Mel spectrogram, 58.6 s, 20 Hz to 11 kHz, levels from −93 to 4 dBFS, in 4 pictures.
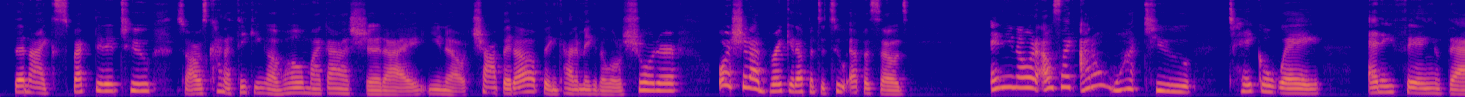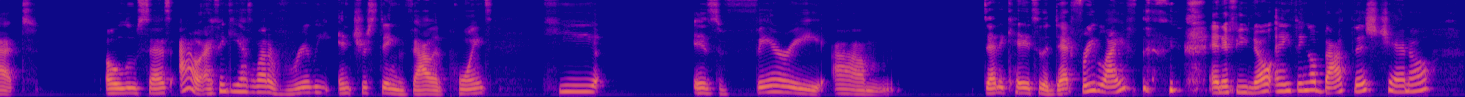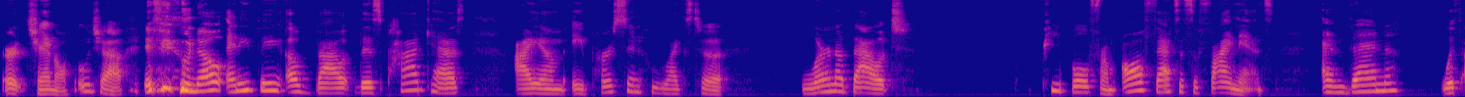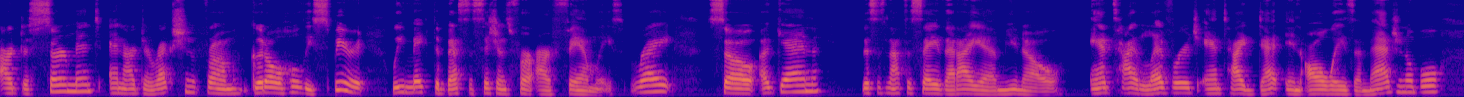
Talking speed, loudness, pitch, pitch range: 155 wpm, -36 LUFS, 170 Hz, 145-220 Hz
